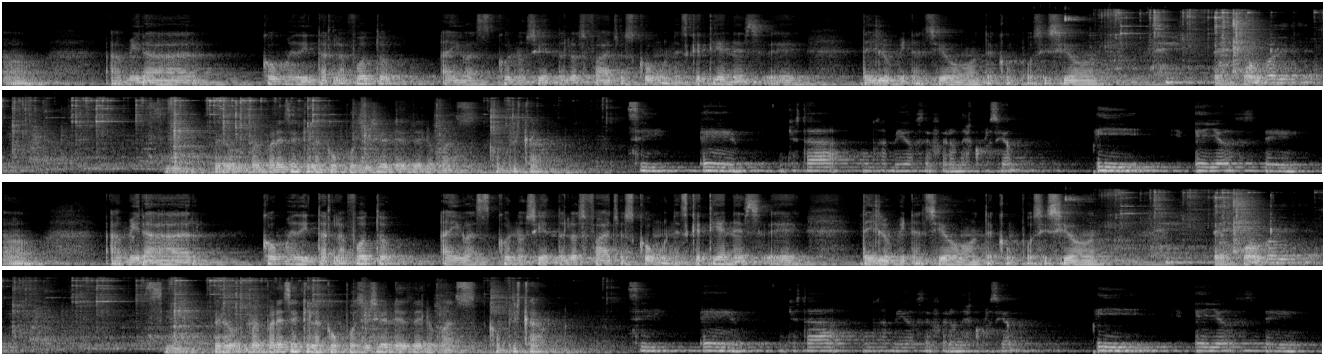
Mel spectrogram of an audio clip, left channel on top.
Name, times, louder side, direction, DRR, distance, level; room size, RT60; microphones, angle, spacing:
voice 1, 0.0-2.0 2.6-3.9 4.4-11.0 11.3-11.6 12.1-12.6 14.7-18.7, right 2 dB, 30° right, 7 dB, 0.5 m, -21 dB
Keys jangling, 10.2-19.3, left 3 dB, 50° left, 2.1 m, -30 dB
Splash splatter / Trickle dribble, 10.3-16.7 17.0-17.1, left 4 dB, 65° left, 2.5 m, -41 dB
voice 2, 11.5-11.8 12.2-13.2 19.5-19.9 20.2-20.7 21.0-23.4 24.1-24.6 25.1-26.2, left 1 dB, 30° left, 8 dB, 0.5 m, -26 dB
16.0 x 8.5 x 2.7 m, 2.1 s
head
